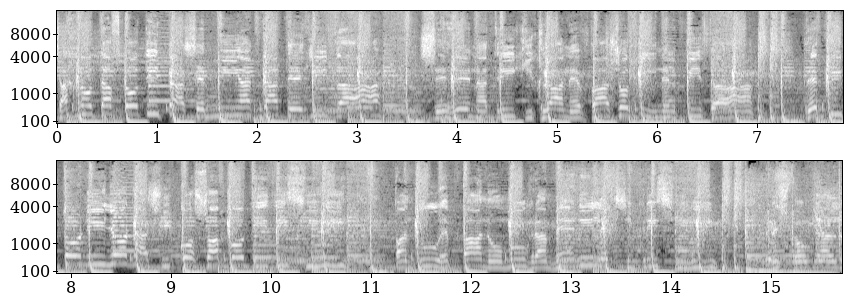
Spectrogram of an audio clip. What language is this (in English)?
Greek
